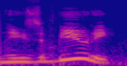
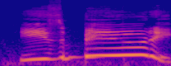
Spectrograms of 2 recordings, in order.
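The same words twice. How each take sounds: First: Said in the usual way. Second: "beauty" squealed much higher and louder; over-the-top delighted squeal; squealed praise. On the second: Acted. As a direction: gush it out in a big high squeal. Repeats praise, second time exaggerated.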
